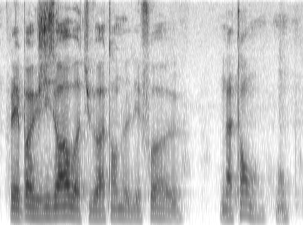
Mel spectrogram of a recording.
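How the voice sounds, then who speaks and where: The tone is dark and mellow. A man is the speaker. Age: 60s. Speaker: patient, former forklift driver. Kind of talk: testimony. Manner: halting, with many hesitations.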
